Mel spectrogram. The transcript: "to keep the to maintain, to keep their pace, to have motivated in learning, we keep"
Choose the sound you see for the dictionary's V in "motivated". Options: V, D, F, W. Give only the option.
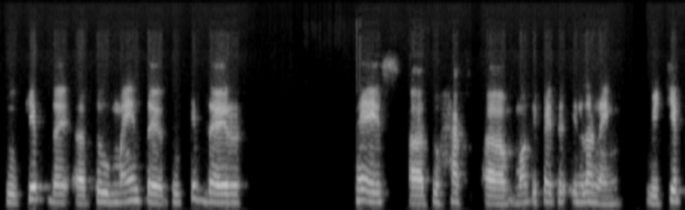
F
